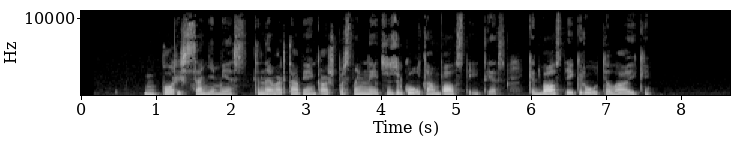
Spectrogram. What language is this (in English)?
Latvian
